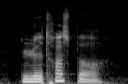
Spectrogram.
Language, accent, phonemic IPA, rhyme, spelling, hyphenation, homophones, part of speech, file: French, France, /tʁɑ̃s.pɔʁ/, -ɔʁ, transport, trans‧port, transports, noun, Fr-transport.ogg
- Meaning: transport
